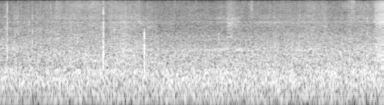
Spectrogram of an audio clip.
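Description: Heavy rain falling on a canvas army tent: a steady, even hiss, with two faint sharp ticks about a second and a half and two seconds in and a short louder rush near the end.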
